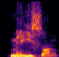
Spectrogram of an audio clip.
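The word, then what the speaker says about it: μείζων: Meison con acento en la i con z.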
